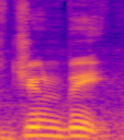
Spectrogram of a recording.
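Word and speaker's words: 준비: way you want just make sure you pronounce it June be like a junebug we have June coming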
